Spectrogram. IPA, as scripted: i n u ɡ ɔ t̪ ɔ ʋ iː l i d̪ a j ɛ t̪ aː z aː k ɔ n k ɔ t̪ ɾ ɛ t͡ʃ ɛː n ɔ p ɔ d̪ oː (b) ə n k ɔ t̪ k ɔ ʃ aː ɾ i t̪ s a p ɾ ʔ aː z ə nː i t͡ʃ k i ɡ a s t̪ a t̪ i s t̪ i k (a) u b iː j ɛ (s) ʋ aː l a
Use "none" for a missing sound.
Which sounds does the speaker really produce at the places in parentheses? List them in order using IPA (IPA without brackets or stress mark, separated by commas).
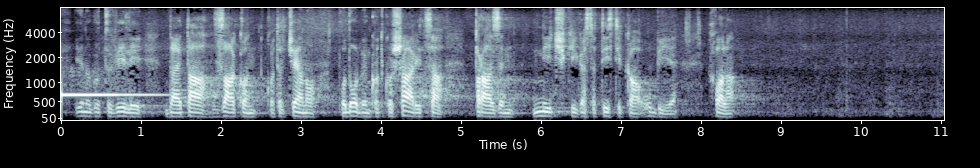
b, a, x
